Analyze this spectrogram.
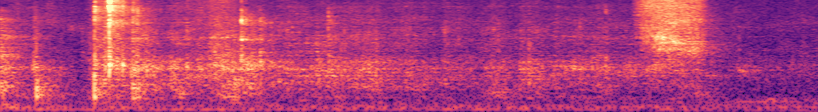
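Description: A metal wheel spins freely with a soft whirring.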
